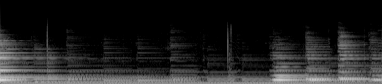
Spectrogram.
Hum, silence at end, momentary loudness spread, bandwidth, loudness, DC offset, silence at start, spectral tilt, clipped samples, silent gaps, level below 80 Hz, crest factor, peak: 50 Hz at -35 dBFS; 0 s; 15 LU; 6.6 kHz; -26 LUFS; under 0.1%; 0 s; -8.5 dB/octave; under 0.1%; none; -34 dBFS; 22 dB; 0 dBFS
